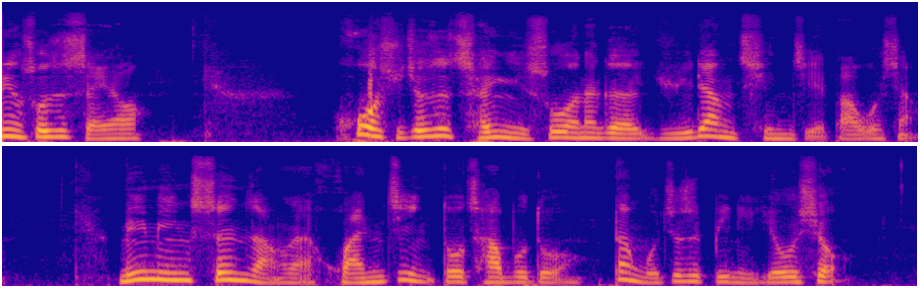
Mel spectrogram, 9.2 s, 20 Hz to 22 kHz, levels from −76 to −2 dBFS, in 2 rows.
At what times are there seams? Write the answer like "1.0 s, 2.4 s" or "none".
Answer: none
